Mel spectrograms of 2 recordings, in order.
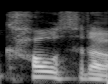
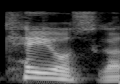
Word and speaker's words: chaos: chaos, 우리말로는 카오스라고 하는데요. 영어식 발음은 chaos가 되겠습니다.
